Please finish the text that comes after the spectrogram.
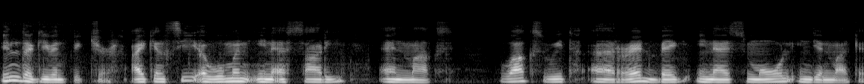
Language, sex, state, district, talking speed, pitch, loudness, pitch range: English, male, Mizoram, Aizawl, 160 wpm, 115 Hz, -16 LUFS, 110-130 Hz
